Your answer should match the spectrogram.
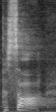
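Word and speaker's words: Pesach: It looks very different, but it's actually Pesah.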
